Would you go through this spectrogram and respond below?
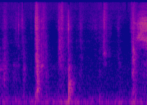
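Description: Tarot cards being shuffled and drawn in a reading: a few soft papery riffles and flicks in quick bursts, close and quiet, with no talking.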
